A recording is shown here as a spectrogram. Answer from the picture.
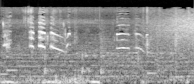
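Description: Background music with a heavy low beat that drops away a little past a second in, and short high chirps sliding downward over it.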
